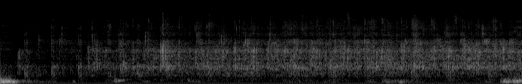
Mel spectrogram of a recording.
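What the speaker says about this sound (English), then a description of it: "big round of applause for them." Audience applause for a five-person panel at a tech conference session on platform success, a broad steady wash of clapping at moderate level that carries on for several seconds, with some faint voices underneath.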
